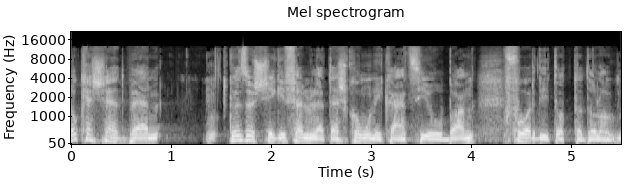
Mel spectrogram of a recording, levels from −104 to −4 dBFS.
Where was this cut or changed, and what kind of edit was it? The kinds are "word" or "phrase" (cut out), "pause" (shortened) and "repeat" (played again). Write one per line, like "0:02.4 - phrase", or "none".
0:01.6 - word
0:04.3 - word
